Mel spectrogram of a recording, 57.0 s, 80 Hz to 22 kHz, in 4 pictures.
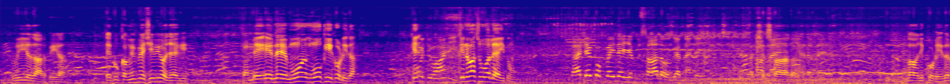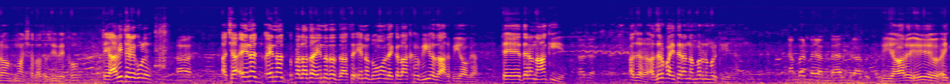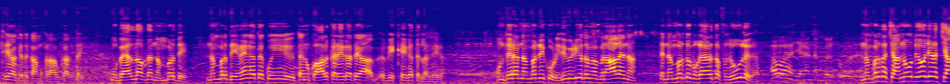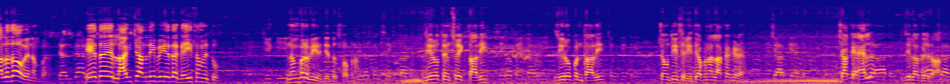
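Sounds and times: man talking: 0:00.0 - 0:05.4, 0:08.5 - 0:25.4, 0:26.0 - 0:35.2, 0:35.9 - 0:46.1, 0:46.7 - 0:57.0
horse whinnying: 0:23.1 - 0:24.0.

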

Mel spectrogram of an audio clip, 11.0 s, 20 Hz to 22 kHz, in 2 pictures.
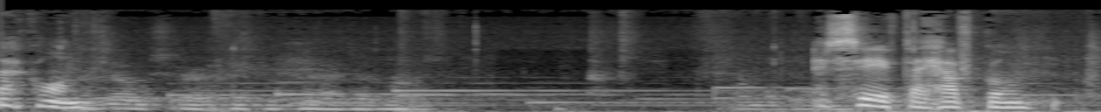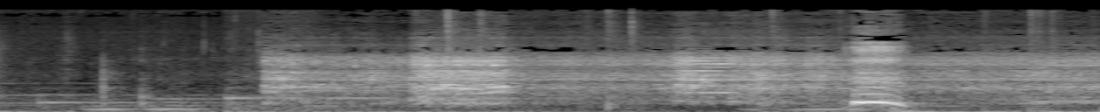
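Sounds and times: portable radio playing muffled music: 0:05.3 - 0:11.0.

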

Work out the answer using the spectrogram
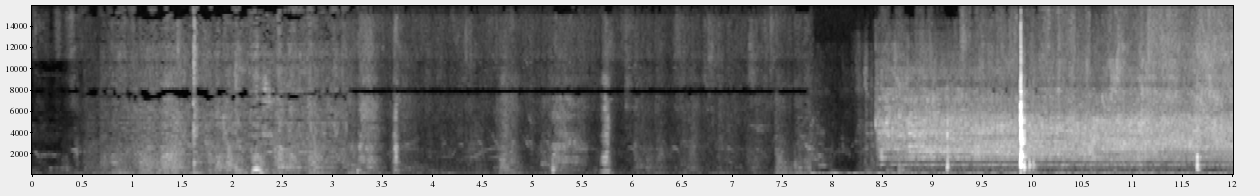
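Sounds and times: chicken sizzling in hot pan: 0:08.4 - 0:12.0.

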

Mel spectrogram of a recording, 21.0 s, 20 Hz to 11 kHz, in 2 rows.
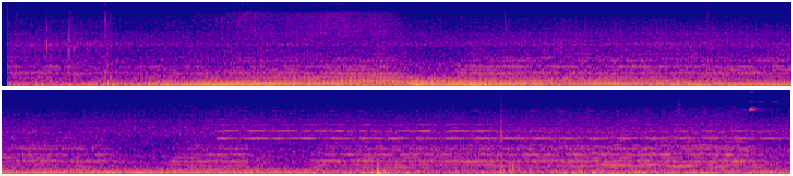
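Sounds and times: diesel locomotives droning: 0:00.1 - 0:21.0.

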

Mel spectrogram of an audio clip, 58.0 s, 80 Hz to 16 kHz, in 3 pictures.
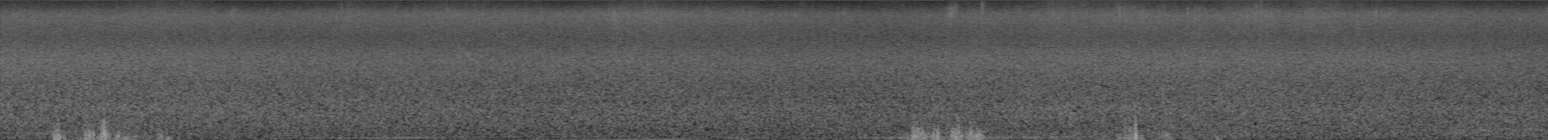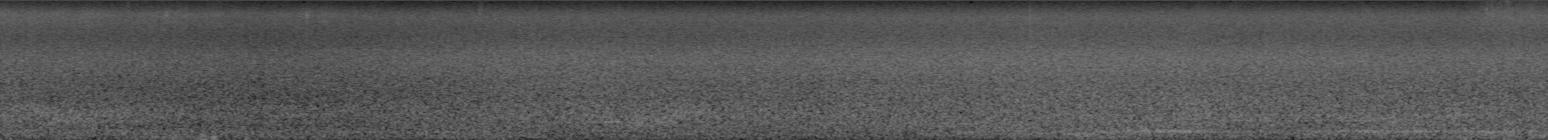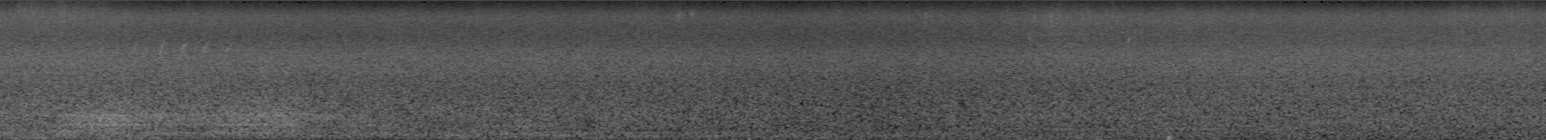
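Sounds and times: river water rushing: 0:00.0 - 0:58.0.

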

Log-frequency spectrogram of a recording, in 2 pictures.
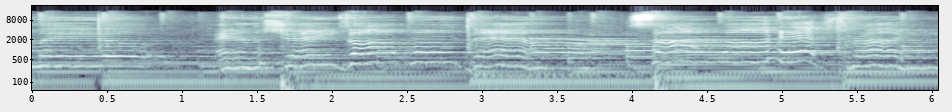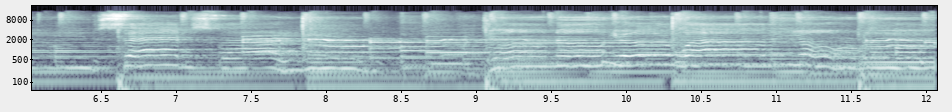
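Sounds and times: acoustic guitar: 0:00.0 - 0:12.0
backing band playing: 0:00.0 - 0:12.0
woman singing: 0:00.0 - 0:12.0.

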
